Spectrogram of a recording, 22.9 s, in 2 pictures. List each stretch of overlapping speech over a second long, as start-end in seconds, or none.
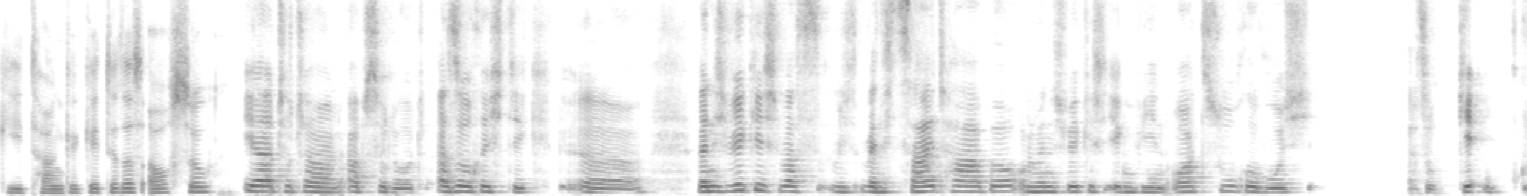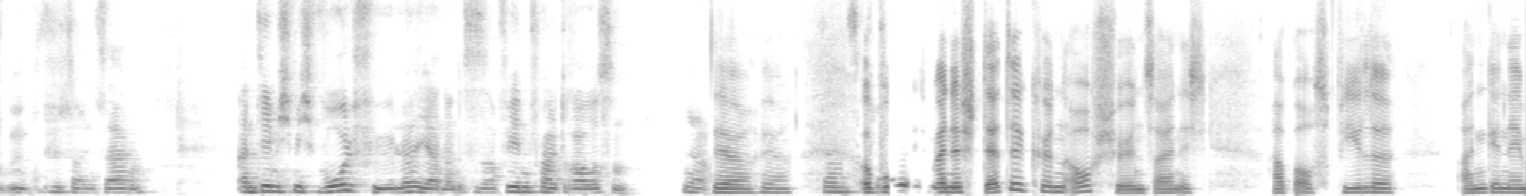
none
